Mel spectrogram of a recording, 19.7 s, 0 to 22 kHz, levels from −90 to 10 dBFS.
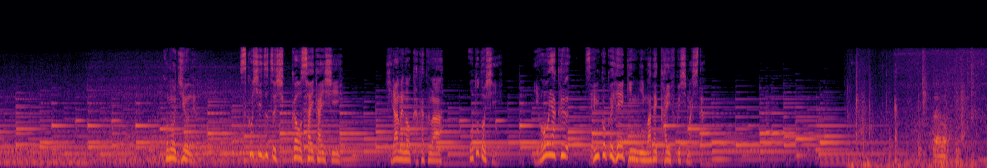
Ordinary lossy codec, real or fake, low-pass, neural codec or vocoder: none; real; none; none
